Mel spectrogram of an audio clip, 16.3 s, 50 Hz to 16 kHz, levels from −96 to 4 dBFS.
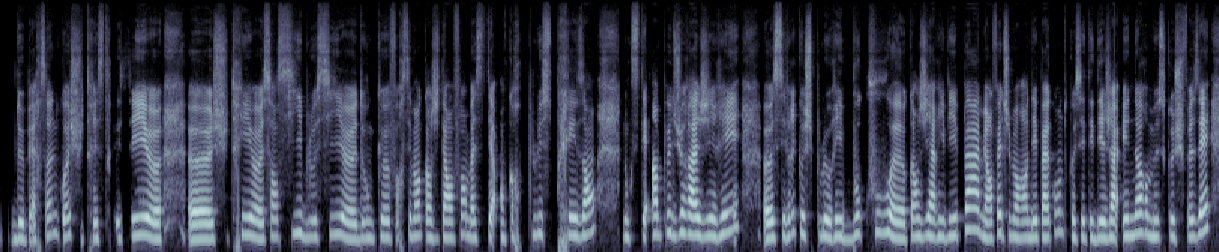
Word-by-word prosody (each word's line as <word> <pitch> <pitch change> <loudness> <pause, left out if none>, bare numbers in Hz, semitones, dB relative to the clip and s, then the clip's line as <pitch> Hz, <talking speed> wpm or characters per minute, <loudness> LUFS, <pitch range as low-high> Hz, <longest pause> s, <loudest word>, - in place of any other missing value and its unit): de 190 +1 0
personne, 225 +6 -5
quoi. 205 -1 -2
Je 230 - -3
suis 175 - -11
très 190 +1 -5
stressée, 220 +5 -1
heu, 190 -3 +6 0.4
heu, 185 +1 +6
je 185 - +3
suis 190 - -7
très, 230 +3 -2
heu, 190 -2 +2
sensible 215 +2 -5
aussi, 235 +4 -4
heu, 190 -4 +3
donc, 195 +1 -7
heu, 205 -1 +1
forcément 220 +3 -3
quand 205 -2 -2
j'étais 190 +1 -1
enfant, 200 +4 0
bah, 195 -2 -1
c'était 195 - -2
encore 195 -1 -6
plus 235 0 -7
présent 230 +4 +1 0.4
donc 205 -2 -5
c'était - - -1
un 235 0 +4
peu 255 +3 -4
dur 250 +2 -1
à 225 -1 +9
gérer. 220 -1 0 0.3
Heu, 185 +1 +6
c'est 200 +2 -2
vrai 245 +5 -2
que 245 -2 -2
je - - -2
pleurais 215 0 0
beaucoup, 240 +6 -3
heu, 195 -3 +4
quand 215 0 0
j'y 220 +2 0
arrivais 210 +1 0
pas. 295 +4 +5
Mais 205 - +1
en 190 - +3
fait, 250 +4 +1
je 220 - -6
me 205 - -1
rendais 200 +1 +1
pas 200 0 +4
compte 265 0 -10
que 205 - -3
c'était 200 +1 -3
déjà 200 +1 +4
énorme 220 0 +2
ce - - -7
que 210 - -3
je - - -4
faisais. 250 +8 +3
210 Hz, 230 wpm, -23 LUFS, 195-230 Hz, 0.4 s, à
